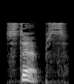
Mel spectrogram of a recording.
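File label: "steppes", British English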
